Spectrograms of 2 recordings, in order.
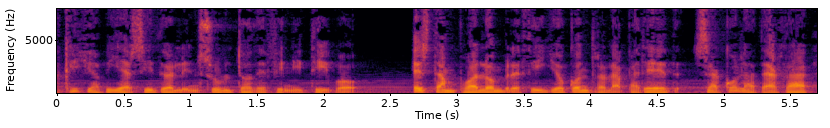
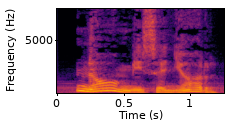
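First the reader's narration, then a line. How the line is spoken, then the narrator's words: Urgent exclamation. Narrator (Spanish): exclamó una voz apremiante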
